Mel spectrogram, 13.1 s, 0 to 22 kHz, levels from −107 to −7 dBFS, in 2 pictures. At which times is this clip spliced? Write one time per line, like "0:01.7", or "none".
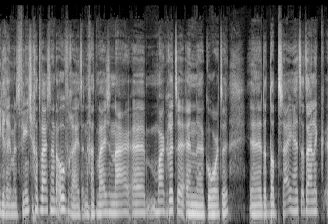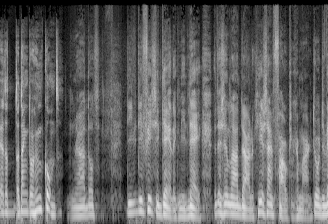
0:07.8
